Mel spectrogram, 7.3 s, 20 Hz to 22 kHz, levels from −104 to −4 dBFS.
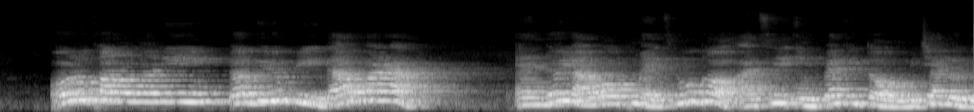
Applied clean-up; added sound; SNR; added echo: none; none; none; reverberation time 0.8 s.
